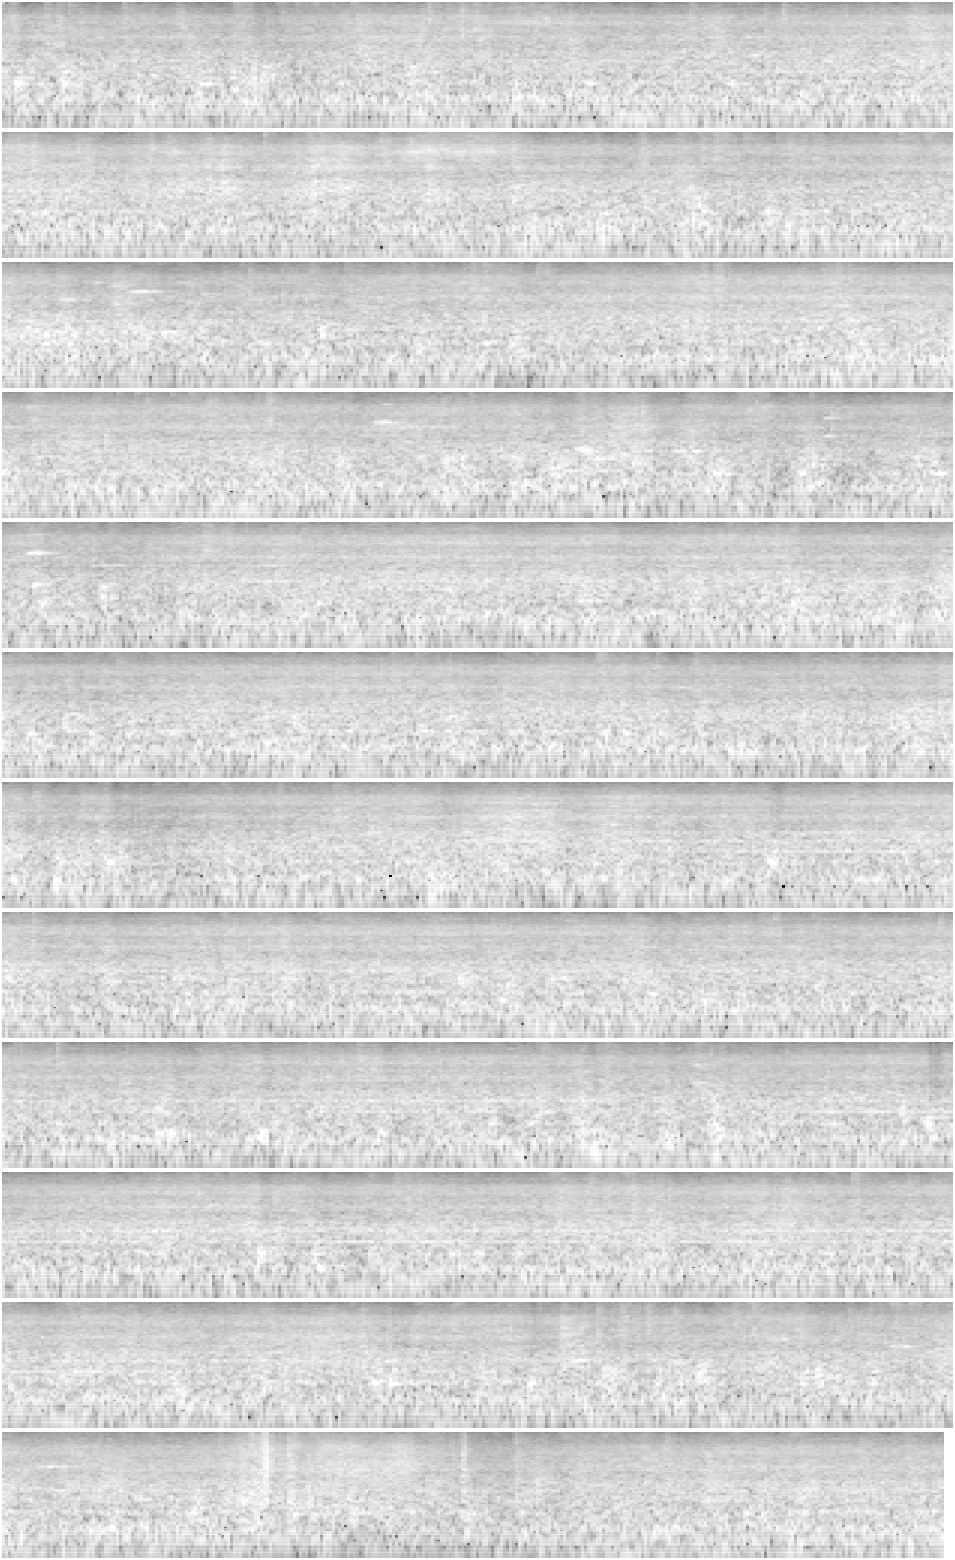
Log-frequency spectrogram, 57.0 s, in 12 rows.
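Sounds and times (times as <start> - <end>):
train wheels on rails: 0.0 - 57.0
wheels clicking over rail joints: 13.0 - 20.4, 46.9 - 55.8.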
